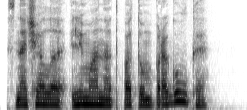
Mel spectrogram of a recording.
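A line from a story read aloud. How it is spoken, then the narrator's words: Plain question, boy. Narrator (Russian): спросил паренек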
